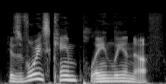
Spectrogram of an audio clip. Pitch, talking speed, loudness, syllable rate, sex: 160 Hz, 180 wpm, -17 LUFS, 5.1 syllables/s, male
